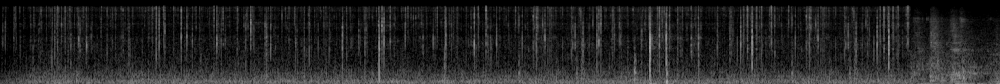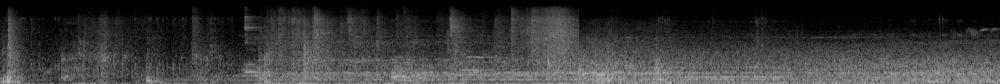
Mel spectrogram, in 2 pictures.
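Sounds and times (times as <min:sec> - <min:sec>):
sharp pops: 0:00.0 - 0:09.2
crackling and snapping: 0:00.0 - 0:15.8.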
